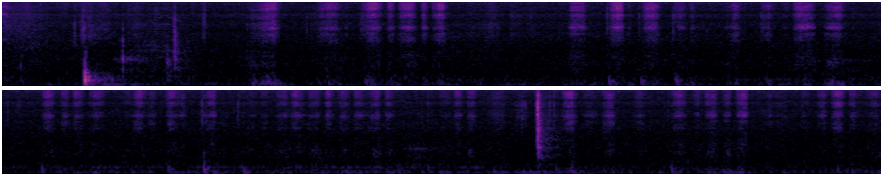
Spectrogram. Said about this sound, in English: And then I use my pencil.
